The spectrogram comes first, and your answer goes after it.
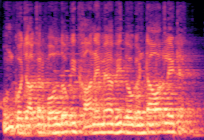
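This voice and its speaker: A man's voice: medium pitch, fairly even intonation, normal speed, lightly acted. Man as a wily miser boss, very echoey. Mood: bossy. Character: wily, miserly rich businessman, smugly self-justifying. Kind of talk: cartoon story dialogue. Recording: very echoey, distant, music underneath.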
